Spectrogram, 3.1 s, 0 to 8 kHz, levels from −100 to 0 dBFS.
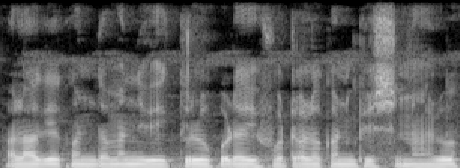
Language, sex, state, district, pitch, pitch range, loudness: Telugu, male, Andhra Pradesh, Sri Satya Sai, 100 Hz, 100-105 Hz, -15 LUFS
